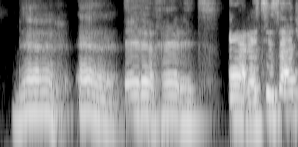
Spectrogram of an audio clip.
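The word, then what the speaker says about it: דרך ארץ: You pronounce it Arts? No, Eretz. Derech Eretz.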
